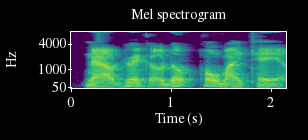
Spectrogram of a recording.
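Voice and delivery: ordinary delivery

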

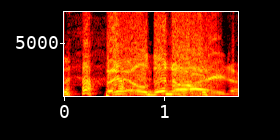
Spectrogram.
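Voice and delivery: villain voice, pitched very high. Recapping the judge denying release, in the speaker's best villain voice. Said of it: "with my best villain voice".

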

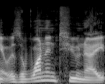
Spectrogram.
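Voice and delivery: plain

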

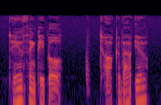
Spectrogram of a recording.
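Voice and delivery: grave, low, quiet, serious, questioning tone. Reading a story where the psychiatrist asks a sudden question: low, serious tone. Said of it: "in a low, serious tone".

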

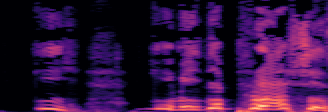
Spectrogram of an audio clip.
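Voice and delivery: creature-like voice, pitched very high. Imitating how the game character might sound, like the movie. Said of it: "if he sounds like that".

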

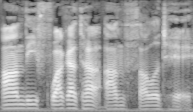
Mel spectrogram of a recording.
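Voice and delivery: strange, slow put-on voice.

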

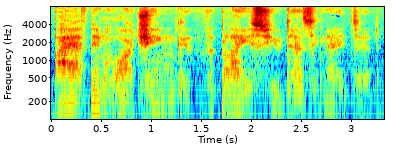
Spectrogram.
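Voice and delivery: hissing, whispered ghostly voice. Voicing a spectre bound by ritual to serve, in a whispered, hissing spectre voice. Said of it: "whispered, hissing voice of the spectre".

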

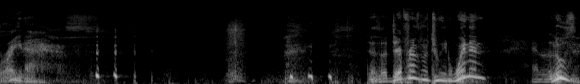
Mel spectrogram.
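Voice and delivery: put-on gruff voice. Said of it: "what about Al Pacino?".

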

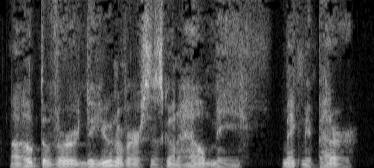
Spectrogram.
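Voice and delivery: exaggerated put-on masculine dude voice. Talking about doing woo woo things, the speaker voices a very masculine dude. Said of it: "it's a very masculine dude".

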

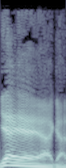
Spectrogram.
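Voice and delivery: put-on cocky dismissal. Retelling how a character brushes off someone handing papers: imitating a dismissive brush-off. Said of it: "he brushes it off".

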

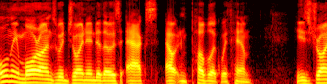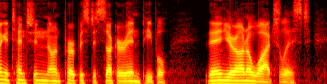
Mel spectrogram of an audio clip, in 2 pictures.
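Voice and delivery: usual speaking voice

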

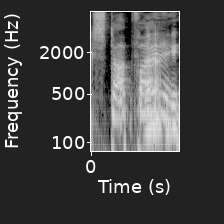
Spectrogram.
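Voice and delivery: put-on yelling. Acting out a bystander in a bar fight: imitating a guy yelling. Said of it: "it was just like".

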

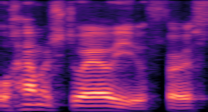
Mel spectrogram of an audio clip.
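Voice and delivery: ordinary talk

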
